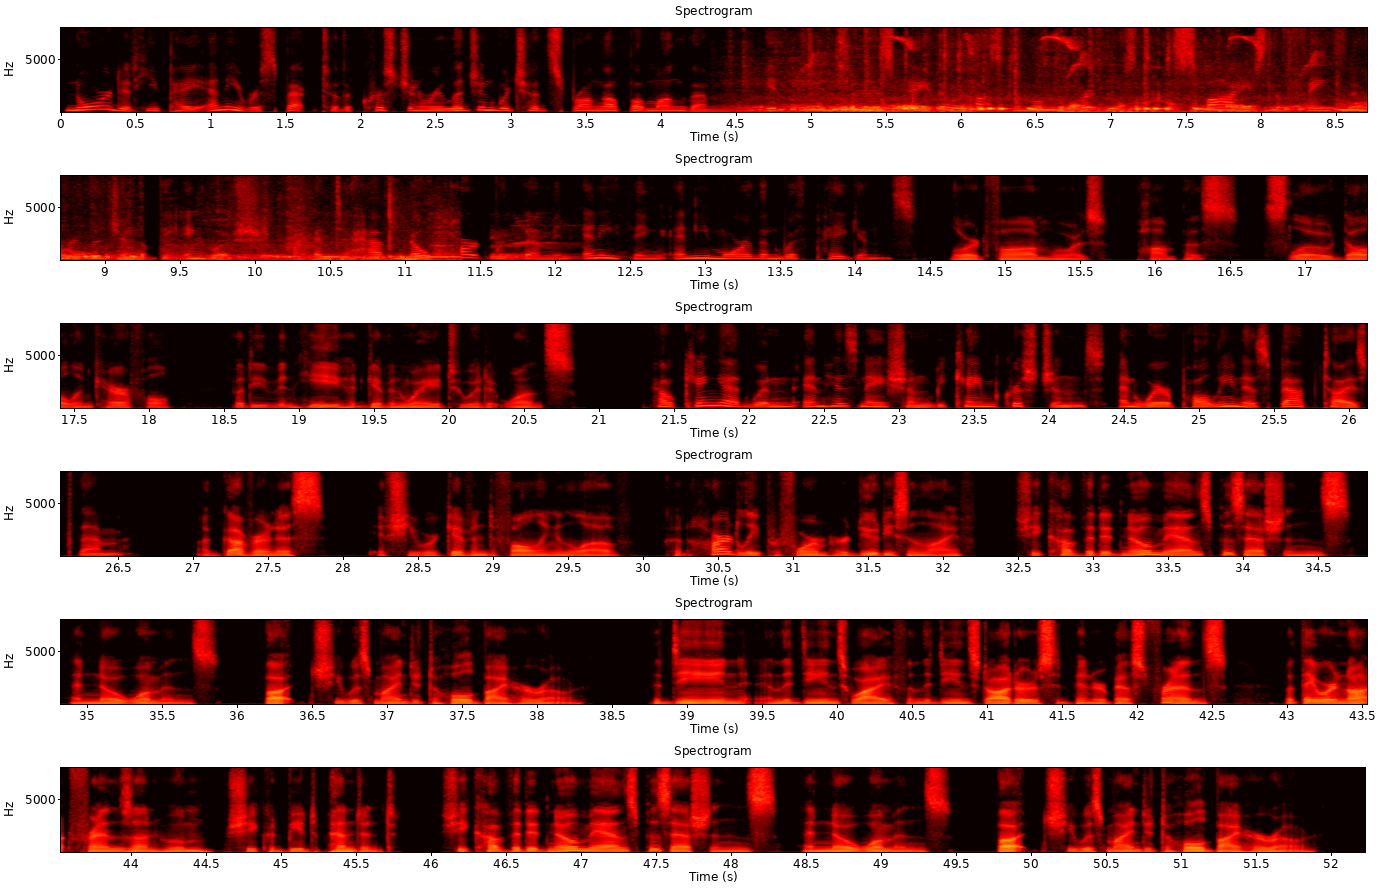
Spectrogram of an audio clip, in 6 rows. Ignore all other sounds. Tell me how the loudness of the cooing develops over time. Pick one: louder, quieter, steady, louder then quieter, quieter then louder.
quieter.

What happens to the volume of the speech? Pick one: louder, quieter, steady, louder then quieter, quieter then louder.
louder.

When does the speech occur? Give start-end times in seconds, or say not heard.
0.0-51.9.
